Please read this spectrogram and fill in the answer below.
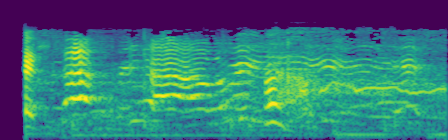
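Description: Excited, high-pitched voices calling out and chattering over a steady low hum.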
